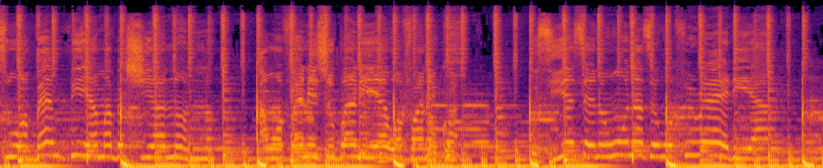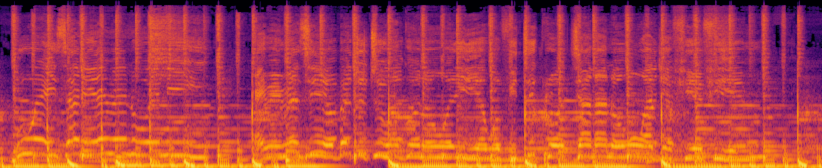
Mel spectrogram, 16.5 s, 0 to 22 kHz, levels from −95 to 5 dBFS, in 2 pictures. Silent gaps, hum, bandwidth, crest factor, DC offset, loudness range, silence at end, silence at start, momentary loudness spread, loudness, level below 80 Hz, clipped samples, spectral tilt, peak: none; none; 19.5 kHz; 10 dB; under 0.1%; 1 LU; 0 s; 0 s; 4 LU; -12 LUFS; -14 dBFS; under 0.1%; -4.5 dB/octave; 0 dBFS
